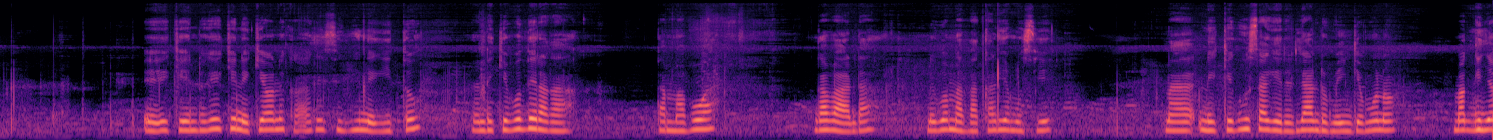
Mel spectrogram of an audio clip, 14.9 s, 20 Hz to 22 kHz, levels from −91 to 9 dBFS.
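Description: Nothing here stands out as a technical fault, and the speech runs along with no glitch, dropout or distortion to point to at any moment.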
